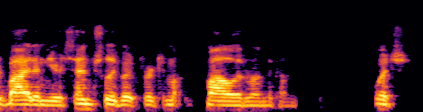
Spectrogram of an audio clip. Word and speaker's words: Kamala: Kamala, how do you pronounce her name? – Kamala Harris, yeah.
